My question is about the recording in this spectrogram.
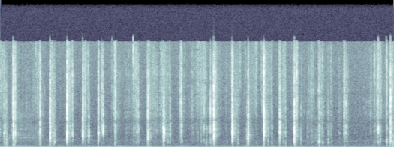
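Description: A deck of tarot cards being shuffled by hand: a steady run of quick, short card clicks and flicks.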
